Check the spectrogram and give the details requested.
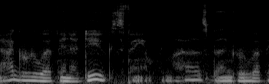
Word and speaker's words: Duke's: I understand that it's Dukes, but you say Dukes. Kind of throw a Y in there.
